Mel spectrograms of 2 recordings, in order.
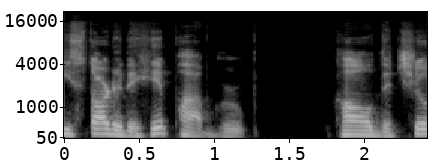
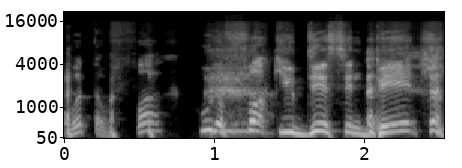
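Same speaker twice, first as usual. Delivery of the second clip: mock aggressive battle rapper; 7 semitones higher than usual.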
